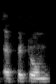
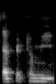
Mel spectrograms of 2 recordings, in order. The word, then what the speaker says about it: Epitome: And I run the Epitome Pen Company, or like you pronounce it in the States, Epitome Pen Company.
